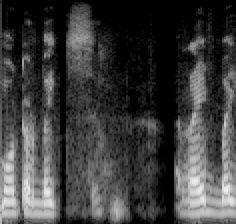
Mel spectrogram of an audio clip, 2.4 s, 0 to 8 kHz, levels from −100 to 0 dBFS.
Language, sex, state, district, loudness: Telugu, male, Andhra Pradesh, Anantapur, -16 LUFS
